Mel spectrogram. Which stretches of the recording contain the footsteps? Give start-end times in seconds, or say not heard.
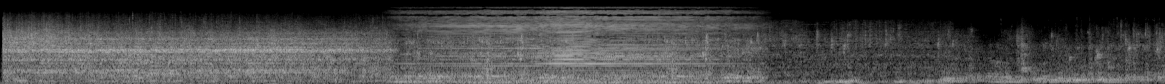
not heard.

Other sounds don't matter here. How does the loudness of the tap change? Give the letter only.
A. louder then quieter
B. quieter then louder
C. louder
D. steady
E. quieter
E.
